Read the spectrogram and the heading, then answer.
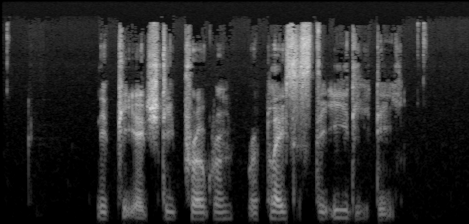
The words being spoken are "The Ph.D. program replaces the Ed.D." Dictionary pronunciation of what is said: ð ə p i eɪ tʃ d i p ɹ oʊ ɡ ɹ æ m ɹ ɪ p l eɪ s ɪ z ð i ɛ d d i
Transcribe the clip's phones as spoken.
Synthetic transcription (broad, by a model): ð ə p i eɪ tʃ d i p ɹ oʊ ɡ ɹ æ m ɹ ɪ p l eɪ s ɪ z ð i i d d i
